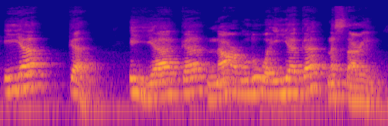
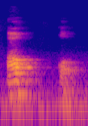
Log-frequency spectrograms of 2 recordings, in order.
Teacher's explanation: کاف کو بالکل باریک ادا کرنا ہے اور قاف کو موٹا کر کے ادا کرنا ہے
